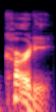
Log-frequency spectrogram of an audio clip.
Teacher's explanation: So, under the pressure of a busy checkout line, the learner's phonetic instinct takes over and they soften the hard D of card by adding a vowel sound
